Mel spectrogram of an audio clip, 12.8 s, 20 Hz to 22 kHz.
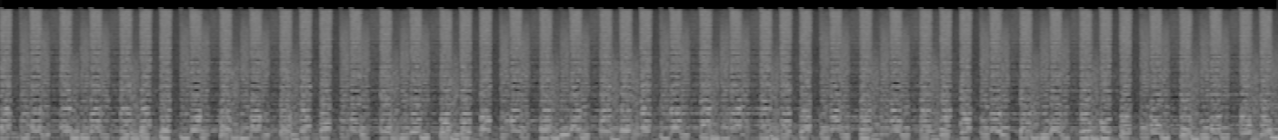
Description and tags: Electric Air 02
150-bpm, bass, beat, distortion, drum, drumloop, hardcore, kick, kickdrum, melody, pad, phase, sequence, strings, synth, techno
